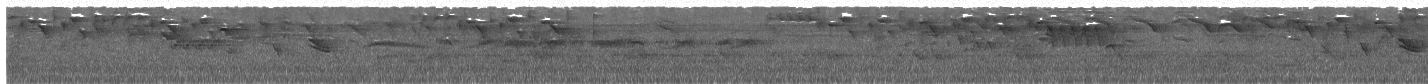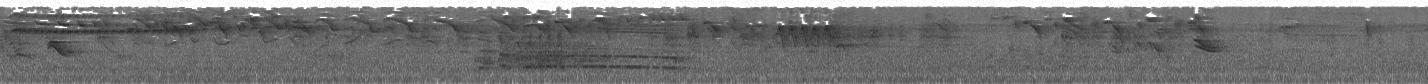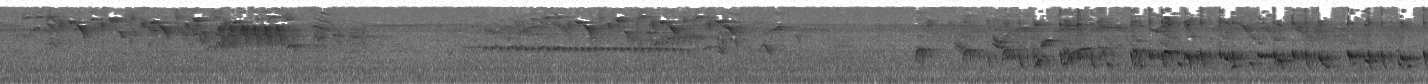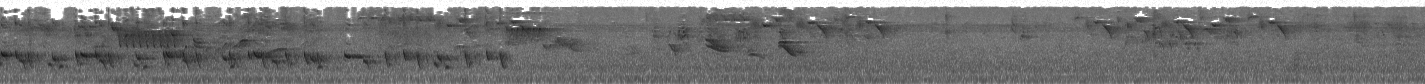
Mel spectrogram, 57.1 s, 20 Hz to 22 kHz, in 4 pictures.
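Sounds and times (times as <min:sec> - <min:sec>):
small birds chirping: 0:00.1 - 0:57.0
rooster crowing: 0:19.0 - 0:21.3.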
